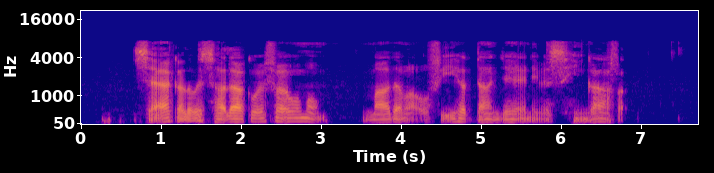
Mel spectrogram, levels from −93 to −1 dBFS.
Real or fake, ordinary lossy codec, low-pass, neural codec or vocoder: fake; AAC, 32 kbps; 7.2 kHz; vocoder, 44.1 kHz, 80 mel bands, Vocos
